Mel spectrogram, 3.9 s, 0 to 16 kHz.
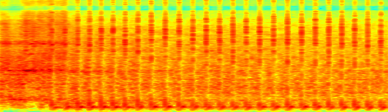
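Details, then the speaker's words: Cub Cadet 3050 four-wheel-drive garden tractor with a homemade muffler: small single runs steadily, raw sharp exhaust cracks about four a second, barely muffled; sounds worse when revved; loud exhaust, ineffective homemade muffler. "See, it just sounds like it ain't hardly got no muffler at all. It even sounds worse when I rev it up."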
